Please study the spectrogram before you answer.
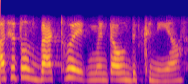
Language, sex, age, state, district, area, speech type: Dogri, female, 18-30, Jammu and Kashmir, Udhampur, rural, conversation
